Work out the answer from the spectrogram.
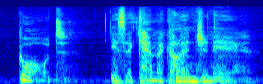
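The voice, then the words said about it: Hushed, quiet voice. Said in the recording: “in a hushed voice,”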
